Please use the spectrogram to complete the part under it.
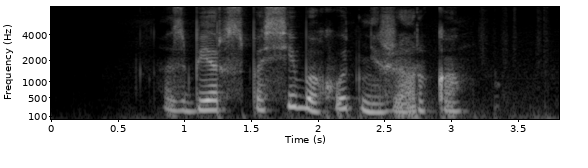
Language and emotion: Russian, sad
